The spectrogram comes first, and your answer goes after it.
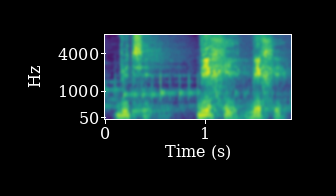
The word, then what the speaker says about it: Büchi: But Rodrigo tells me my pronunciation is wrong. Buchi, Büchi… Well, this guy was the one who invented the turbo.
